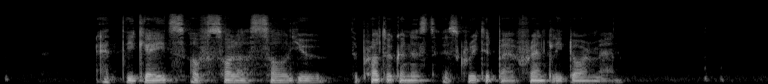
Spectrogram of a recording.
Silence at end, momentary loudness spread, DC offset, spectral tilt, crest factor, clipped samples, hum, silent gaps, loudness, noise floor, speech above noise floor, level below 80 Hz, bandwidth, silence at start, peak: 1.45 s; 13 LU; under 0.1%; -4.5 dB/octave; 22 dB; under 0.1%; none; none; -29 LUFS; -70 dBFS; 41 dB; -54 dBFS; 11.5 kHz; 0.05 s; -10 dBFS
